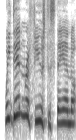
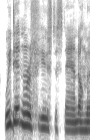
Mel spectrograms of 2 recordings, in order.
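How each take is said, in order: First: It is said in a mocking put-on voice. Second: It is said in an eloquent, dignified voice.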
